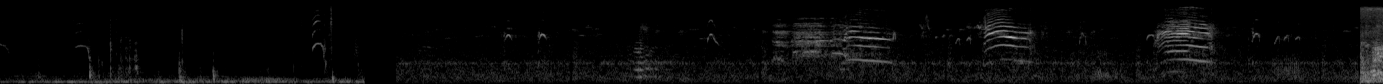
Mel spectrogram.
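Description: Ducklings peeping: scattered short, high peeps, building to three louder runs of rapid peeps about two seconds apart in the second half. The first few seconds hold only a faint low hum with a couple of faint chirps.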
